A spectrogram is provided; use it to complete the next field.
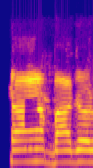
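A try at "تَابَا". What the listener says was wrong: টান দিতে হবে তাবা তাবা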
